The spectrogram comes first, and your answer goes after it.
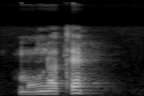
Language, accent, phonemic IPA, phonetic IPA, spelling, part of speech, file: German, Austria, /ˈmoːnatə/, [ˈmoːnatʰə], Monate, noun, De-at-Monate.ogg
- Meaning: 1. nominative/accusative/genitive plural of Monat 2. dative singular of Monat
